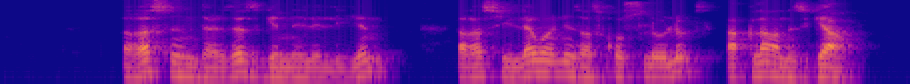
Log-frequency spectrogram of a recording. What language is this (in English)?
Kabyle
